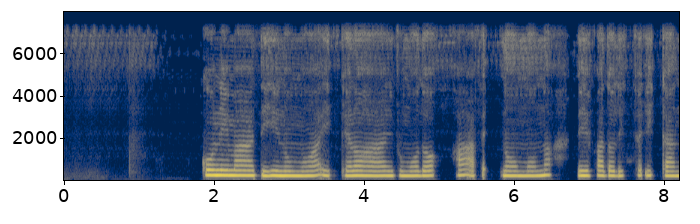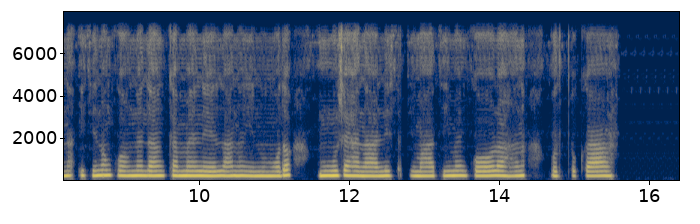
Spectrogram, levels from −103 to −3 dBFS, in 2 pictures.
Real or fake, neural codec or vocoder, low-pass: fake; codec, 16 kHz, 0.4 kbps, LongCat-Audio-Codec; 7.2 kHz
